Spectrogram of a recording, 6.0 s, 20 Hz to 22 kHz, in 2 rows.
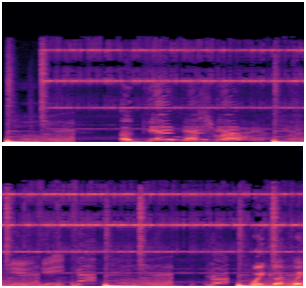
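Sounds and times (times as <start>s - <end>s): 
person vocally imitating an alarm clock ringing: 1.2s - 6.0s
speech: 1.2s - 6.0s.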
